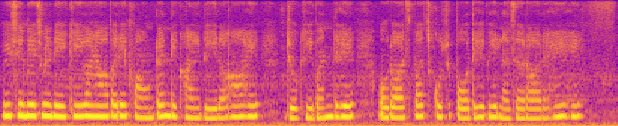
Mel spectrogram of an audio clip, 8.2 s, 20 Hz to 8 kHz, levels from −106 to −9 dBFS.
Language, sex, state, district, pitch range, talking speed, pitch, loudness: Hindi, female, Rajasthan, Jaipur, 230-260 Hz, 175 wpm, 245 Hz, -14 LUFS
